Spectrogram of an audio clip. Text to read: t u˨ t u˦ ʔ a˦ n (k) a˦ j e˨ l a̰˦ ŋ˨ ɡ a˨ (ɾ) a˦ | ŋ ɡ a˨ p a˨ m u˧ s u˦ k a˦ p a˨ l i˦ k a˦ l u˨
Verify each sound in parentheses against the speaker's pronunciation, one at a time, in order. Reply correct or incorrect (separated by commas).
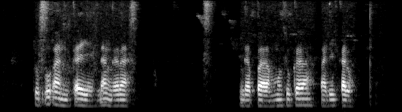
correct, correct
